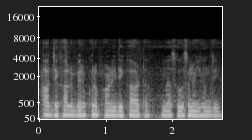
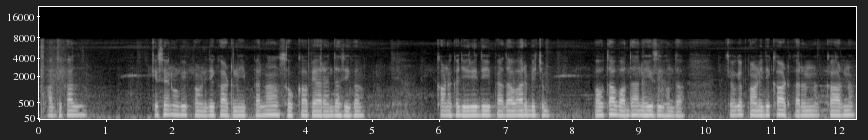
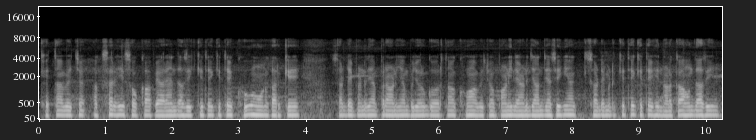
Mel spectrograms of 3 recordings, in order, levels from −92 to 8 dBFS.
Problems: constant background noise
